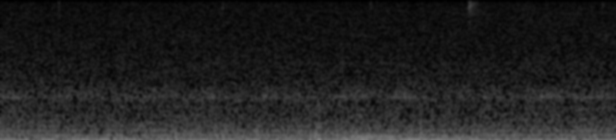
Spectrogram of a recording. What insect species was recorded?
Leptophyes laticauda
